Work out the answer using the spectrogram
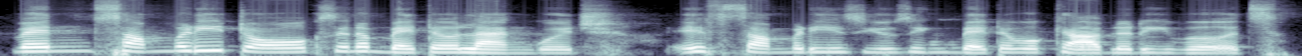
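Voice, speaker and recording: A woman's voice: mid-range voice, fast, dry recording, rough recording. A woman from India coaching a learner in spoken English, explaining patiently and checking in with frequent questions. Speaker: English tutor.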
